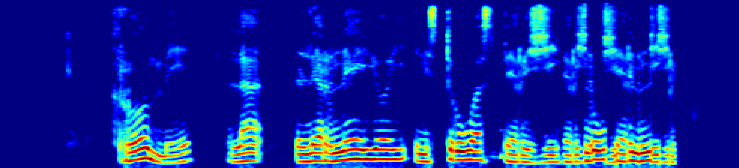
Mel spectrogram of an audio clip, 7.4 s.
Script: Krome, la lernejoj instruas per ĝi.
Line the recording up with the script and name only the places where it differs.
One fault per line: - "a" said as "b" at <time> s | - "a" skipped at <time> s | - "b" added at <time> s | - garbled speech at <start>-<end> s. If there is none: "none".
- garbled speech at 5.6-6.8 s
